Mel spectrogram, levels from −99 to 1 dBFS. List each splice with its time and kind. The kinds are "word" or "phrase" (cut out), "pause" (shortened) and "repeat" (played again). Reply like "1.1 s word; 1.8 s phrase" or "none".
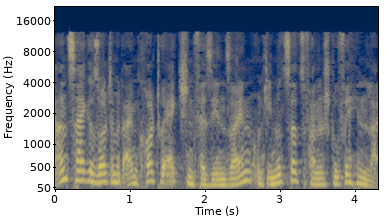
3.3 s word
